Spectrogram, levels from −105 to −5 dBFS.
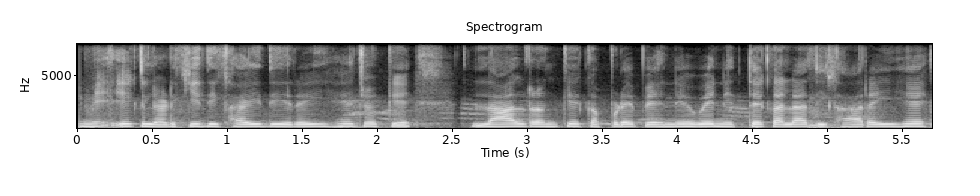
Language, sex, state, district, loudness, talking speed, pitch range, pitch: Hindi, female, Goa, North and South Goa, -19 LUFS, 200 wpm, 185-200 Hz, 190 Hz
